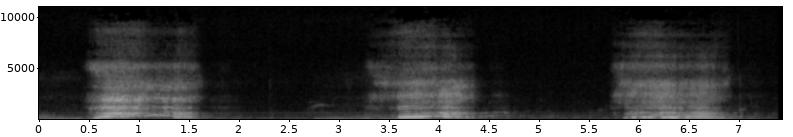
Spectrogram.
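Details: Three voiced, groaning breath sounds a few seconds apart, loud against a quiet room: snoring.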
